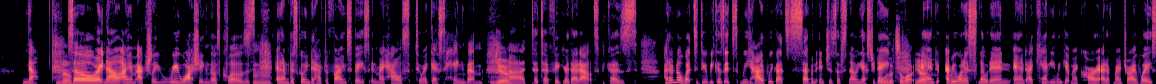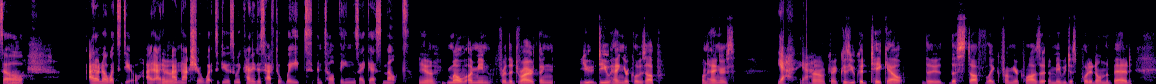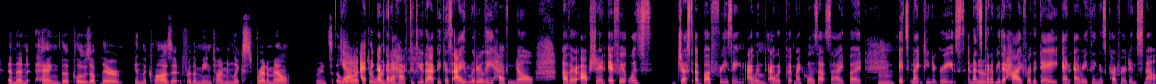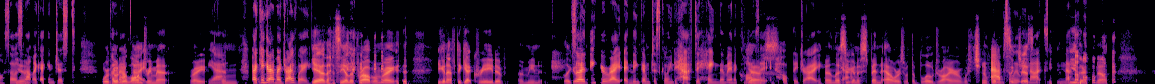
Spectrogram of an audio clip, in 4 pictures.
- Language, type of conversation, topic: English, unstructured, How are small daily annoyances kept from ruining one's mood?
- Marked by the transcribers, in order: stressed: "rewashing"; other background noise; tapping; background speech; laughing while speaking: "that's"; laugh; chuckle; laughing while speaking: "have"; laughing while speaking: "which I wouldn't suggest ei either"; laughing while speaking: "no"; laugh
